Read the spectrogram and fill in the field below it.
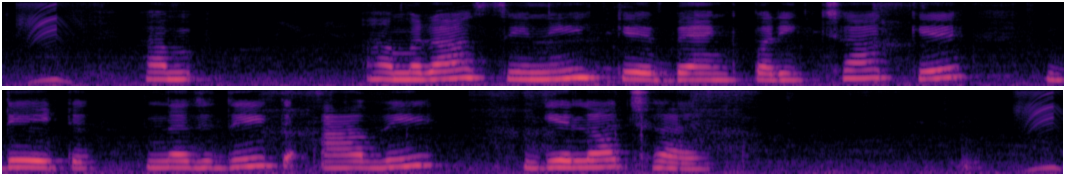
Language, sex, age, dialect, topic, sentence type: Maithili, female, 18-24, Angika, banking, statement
